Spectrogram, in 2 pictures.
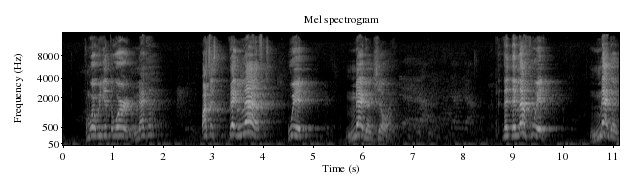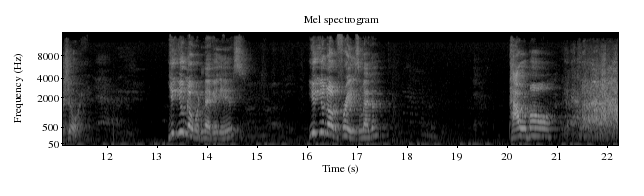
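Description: A man preaches with passion into a microphone, in short phrases with pauses, in a large echoing hall.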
